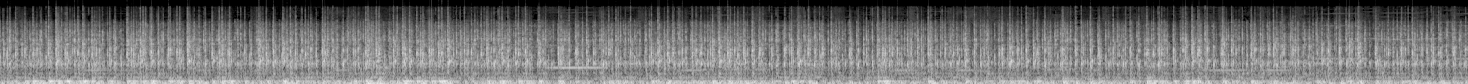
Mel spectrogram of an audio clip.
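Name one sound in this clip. Keys clatter rapidly and steadily on a keyboard.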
